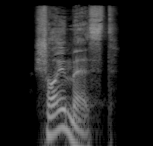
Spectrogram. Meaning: second-person singular subjunctive I of schäumen
- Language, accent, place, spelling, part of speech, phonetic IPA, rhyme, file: German, Germany, Berlin, schäumest, verb, [ˈʃɔɪ̯məst], -ɔɪ̯məst, De-schäumest.ogg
